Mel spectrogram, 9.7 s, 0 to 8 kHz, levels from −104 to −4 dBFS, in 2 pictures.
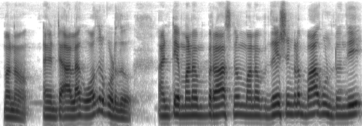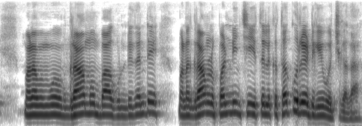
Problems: background sounds at intervals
